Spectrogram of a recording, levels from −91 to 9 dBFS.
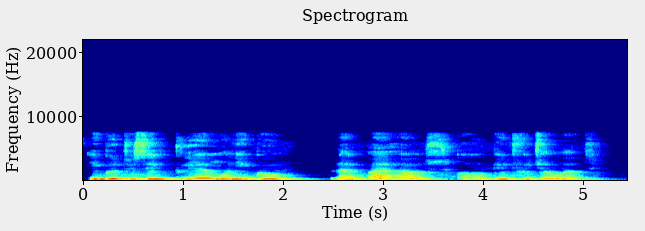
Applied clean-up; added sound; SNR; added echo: none; none; none; reverberation time 0.5 s.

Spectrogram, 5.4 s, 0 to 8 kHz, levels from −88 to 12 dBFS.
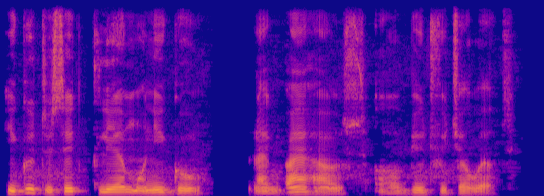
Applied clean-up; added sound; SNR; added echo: none; none; none; none.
